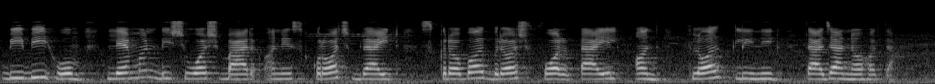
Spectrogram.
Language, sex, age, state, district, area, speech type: Gujarati, female, 18-30, Gujarat, Mehsana, rural, read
